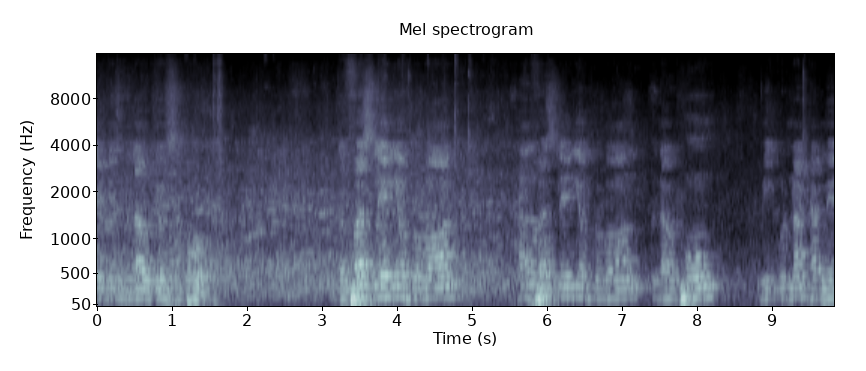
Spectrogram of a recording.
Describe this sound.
A man speaks with slight accent as a crowd in the background makes noise then silences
